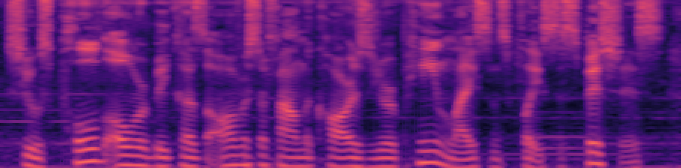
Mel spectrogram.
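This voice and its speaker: A man's voice: fairly low pitch, expressive, a little fast, darkish tone, faint music behind. A man co-hosting a podcast, reading a crime story from notes in a casual way, sometimes stumbling and restarting. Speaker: podcast co-host. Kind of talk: reading a case aloud in casual chat.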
